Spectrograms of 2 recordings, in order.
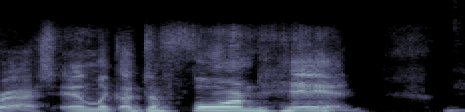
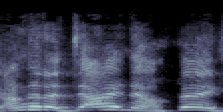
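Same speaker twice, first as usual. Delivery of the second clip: seething, fed-up, very angry raised outburst; 8 semitones higher, 4 dB louder than usual. Retelling a movie scene where a character is pissed: imitating someone super pissed. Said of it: "Super pissed".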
